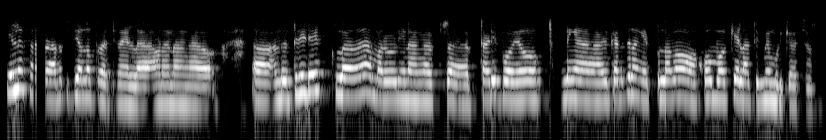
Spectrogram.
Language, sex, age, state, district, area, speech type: Tamil, male, 18-30, Tamil Nadu, Tirunelveli, rural, conversation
